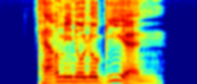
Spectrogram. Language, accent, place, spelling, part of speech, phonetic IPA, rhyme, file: German, Germany, Berlin, Terminologien, noun, [ˌtɛʁminoloˈɡiːən], -iːən, De-Terminologien.ogg
- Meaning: plural of Terminologie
